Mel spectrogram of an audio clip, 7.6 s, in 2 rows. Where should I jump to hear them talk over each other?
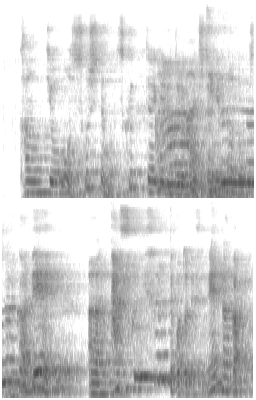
2.3 s

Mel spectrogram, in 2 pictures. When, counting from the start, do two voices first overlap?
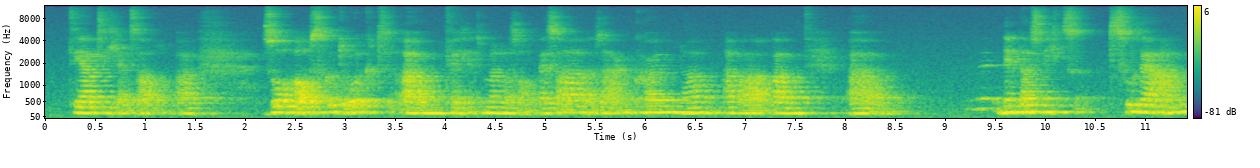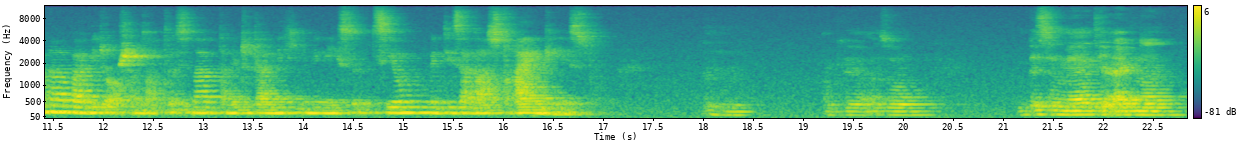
none

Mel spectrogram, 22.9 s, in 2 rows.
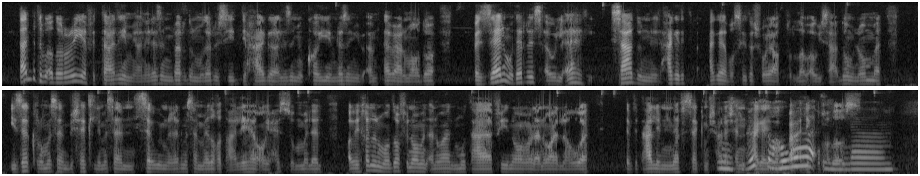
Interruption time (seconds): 20.4 s

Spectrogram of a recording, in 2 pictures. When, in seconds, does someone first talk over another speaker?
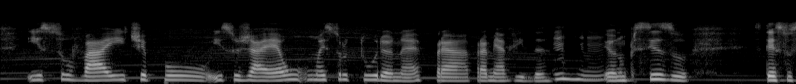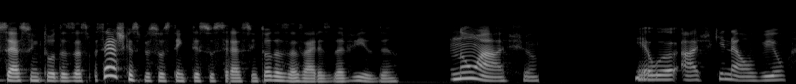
none

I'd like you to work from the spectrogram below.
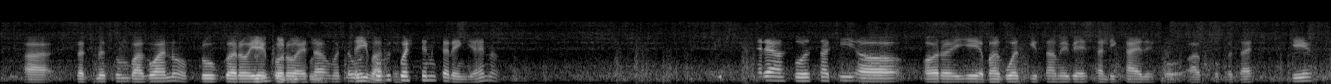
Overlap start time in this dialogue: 2.5 s

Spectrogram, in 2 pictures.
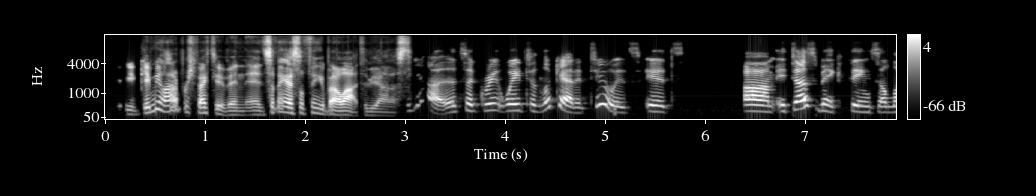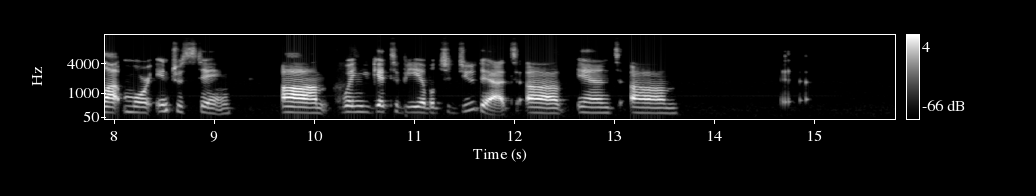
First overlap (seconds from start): none

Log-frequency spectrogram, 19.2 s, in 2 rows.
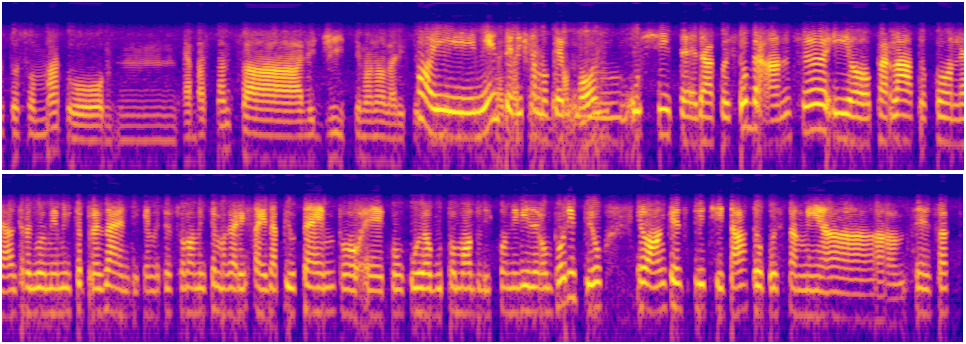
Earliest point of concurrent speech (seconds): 4.2 s

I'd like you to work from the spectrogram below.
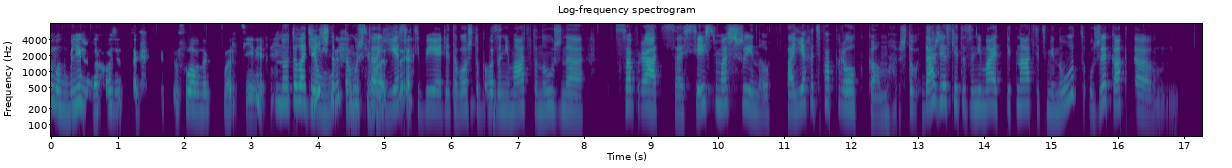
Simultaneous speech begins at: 3.9 s

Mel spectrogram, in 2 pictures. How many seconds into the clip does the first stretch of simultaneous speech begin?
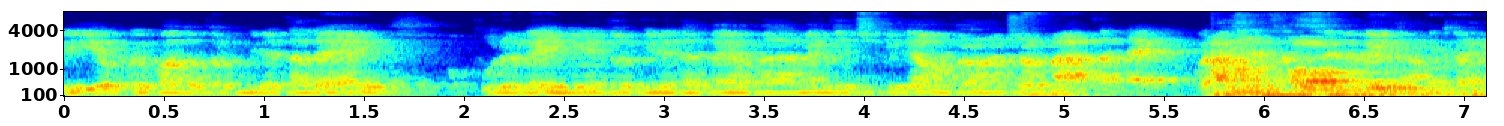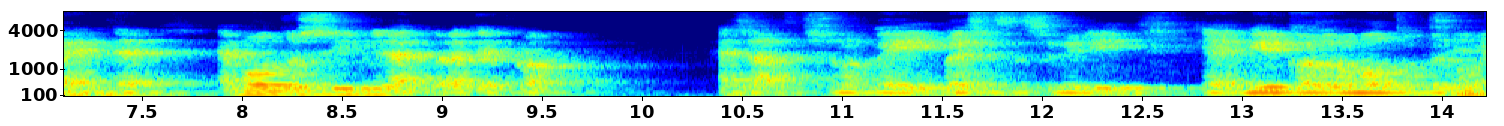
5.8 s

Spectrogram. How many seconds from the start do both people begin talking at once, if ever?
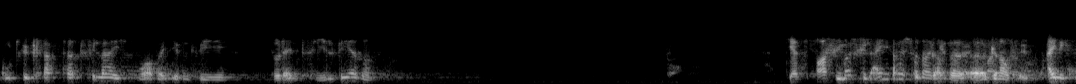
8.2 s

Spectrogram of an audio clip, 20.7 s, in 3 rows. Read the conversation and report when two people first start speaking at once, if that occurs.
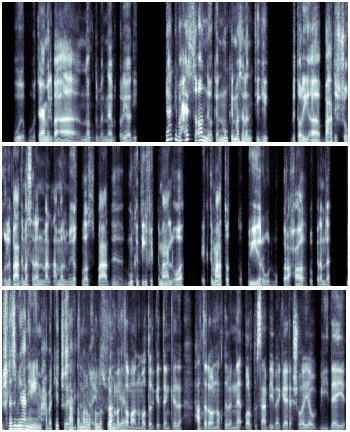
15.1 s

